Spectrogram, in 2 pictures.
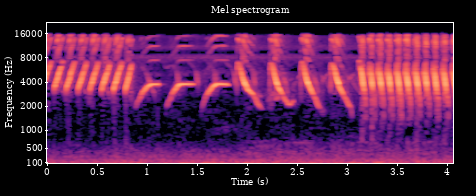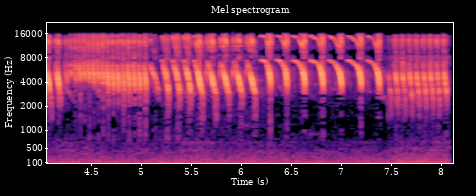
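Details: Starblue canary song meant to set other canaries singing: spaced swept whistles, then dense fast buzzy trills and quick repeated downslurred notes, a varied rolling delivery.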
